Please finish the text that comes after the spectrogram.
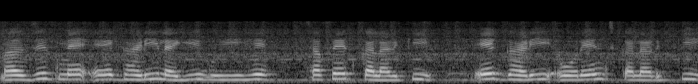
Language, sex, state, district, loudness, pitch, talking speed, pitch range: Hindi, female, Bihar, Samastipur, -22 LUFS, 225 Hz, 130 wpm, 210-240 Hz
